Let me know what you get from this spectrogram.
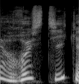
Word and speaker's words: Rustik: Vous avez pour projet de lancer Rustique. Alors, je le précise, ça s'écrit R-U-S-T-I-K.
